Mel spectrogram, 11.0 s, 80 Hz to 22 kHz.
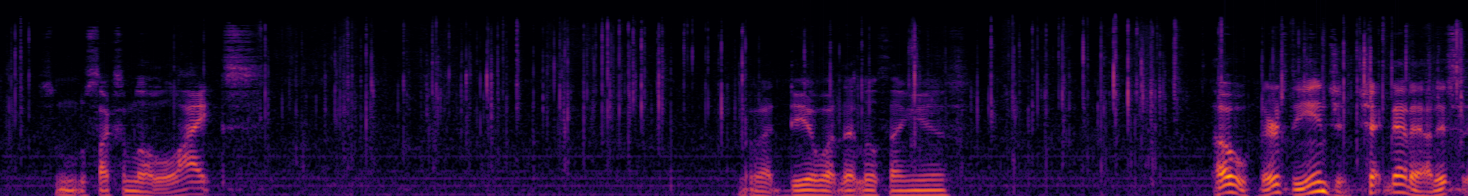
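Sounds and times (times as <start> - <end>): plastic bags crinkling: 0.0 - 0.4, 1.3 - 11.0.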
